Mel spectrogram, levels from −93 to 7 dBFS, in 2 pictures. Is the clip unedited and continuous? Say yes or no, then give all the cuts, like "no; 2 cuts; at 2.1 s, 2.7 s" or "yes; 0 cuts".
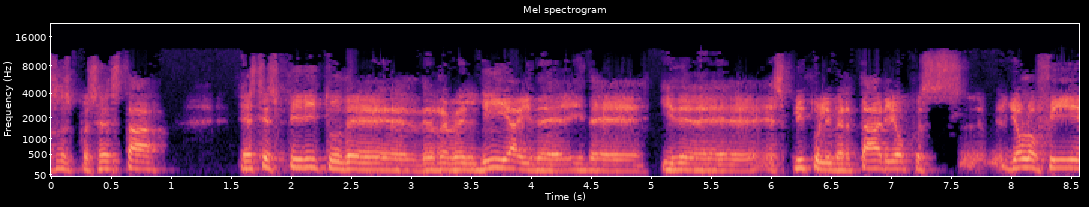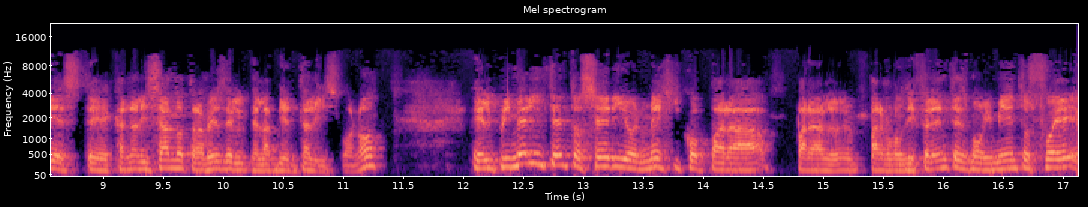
no; 1 cut; at 5.0 s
